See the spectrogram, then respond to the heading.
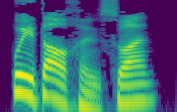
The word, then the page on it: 酸: Chinese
